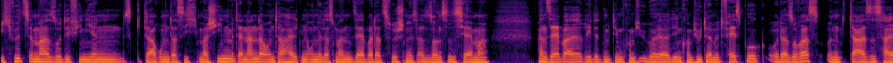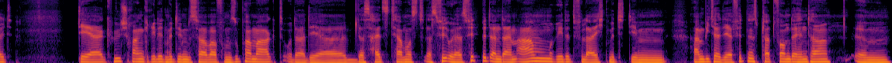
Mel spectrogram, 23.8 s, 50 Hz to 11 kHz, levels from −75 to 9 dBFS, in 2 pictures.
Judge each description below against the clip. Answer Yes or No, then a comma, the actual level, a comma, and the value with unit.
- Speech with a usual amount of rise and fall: No, narrow, 1.9 semitones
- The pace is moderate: Yes, average, 180 wpm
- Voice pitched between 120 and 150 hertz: Yes, low, 125 Hz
